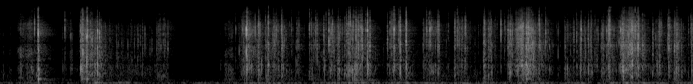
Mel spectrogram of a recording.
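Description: A full Oreo biscuit roll in a blue plastic wrapper is held in one hand while long yellow nails tap, scratch and squeeze the film. Bright, crisp crinkling and crackling bursts fill the clip, pausing briefly near the two-second mark before continuing steadily.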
